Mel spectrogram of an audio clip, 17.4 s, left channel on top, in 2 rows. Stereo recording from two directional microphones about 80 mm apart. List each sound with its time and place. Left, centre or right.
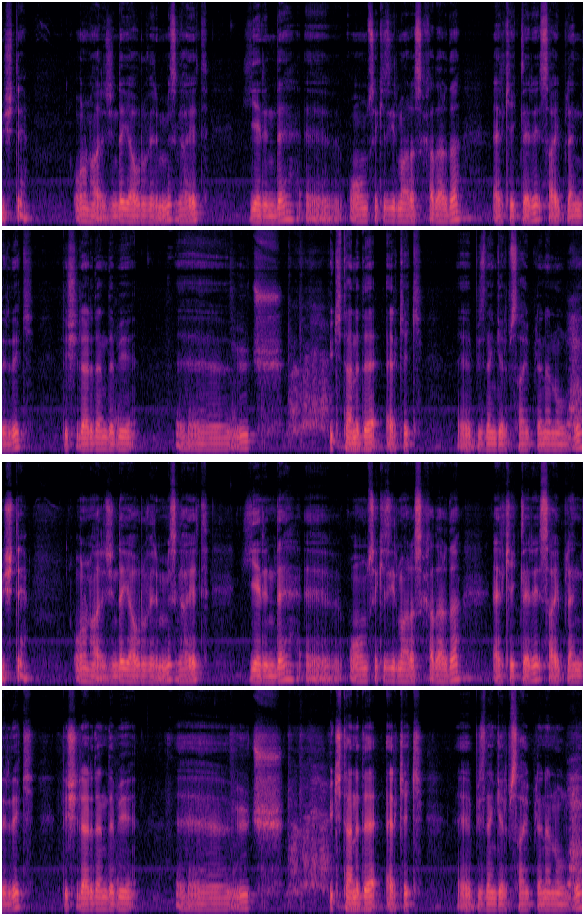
0.0 s speech: left
3.7 s speech: left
